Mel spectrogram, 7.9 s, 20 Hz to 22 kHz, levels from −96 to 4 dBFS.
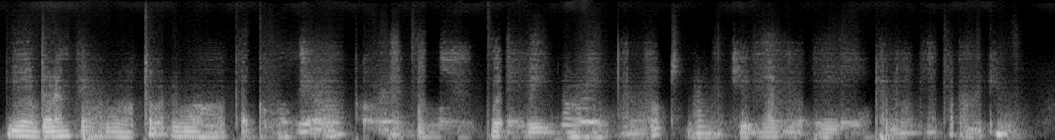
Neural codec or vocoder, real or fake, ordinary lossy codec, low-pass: codec, 44.1 kHz, 0.9 kbps, DAC; fake; none; none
